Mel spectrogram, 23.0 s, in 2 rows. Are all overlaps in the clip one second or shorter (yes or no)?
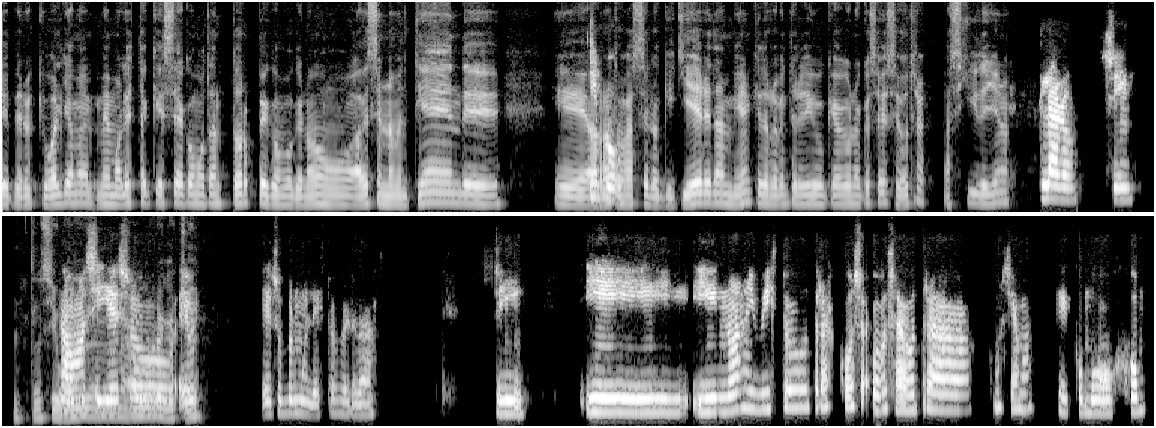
no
